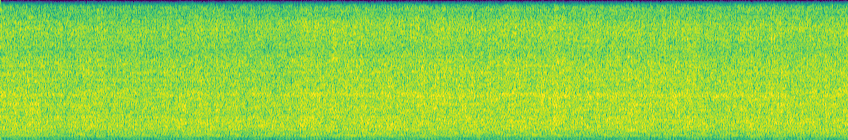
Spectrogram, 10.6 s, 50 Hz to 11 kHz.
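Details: Free Ariens GT14 garden tractor after belts refitted and new hydraulic hose, fluid topped off: small single-cylinder engine holds steady even drone, no knocks or belt squeal; normal running.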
